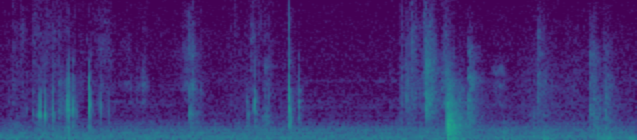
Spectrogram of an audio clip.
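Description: A plastic prescription pill bottle handled on a desktop: scattered light clicks and rattles, then one louder knock about four and a half seconds in.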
